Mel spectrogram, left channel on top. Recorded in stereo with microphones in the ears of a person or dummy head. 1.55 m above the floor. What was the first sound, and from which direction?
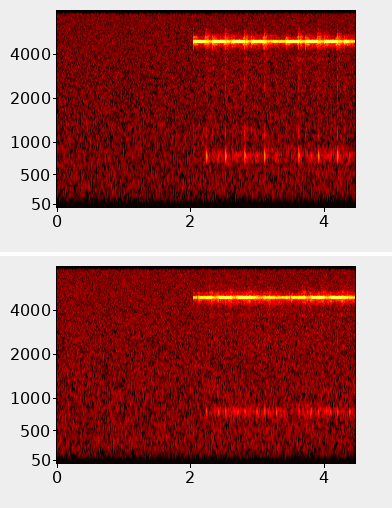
An alarm clock, 40° left (ahead or behind).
